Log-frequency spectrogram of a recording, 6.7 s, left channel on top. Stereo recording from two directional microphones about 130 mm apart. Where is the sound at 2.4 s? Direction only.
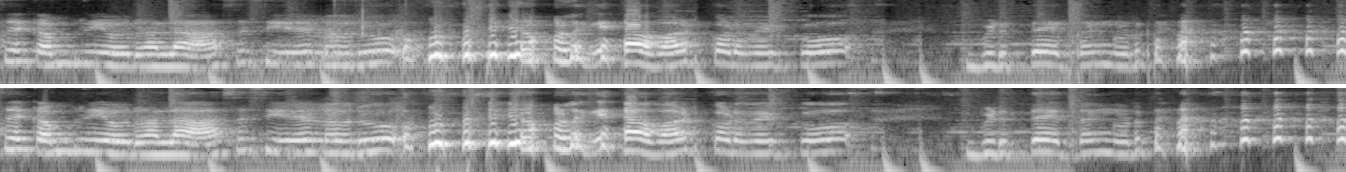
10° right (ahead or behind).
